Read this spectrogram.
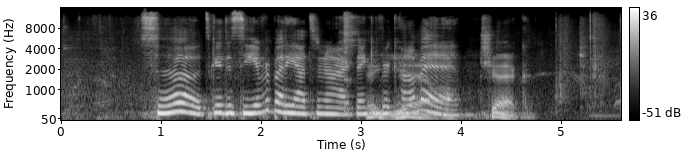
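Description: A young woman talks through a microphone and loudspeakers.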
